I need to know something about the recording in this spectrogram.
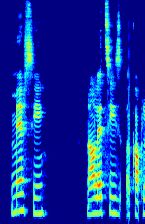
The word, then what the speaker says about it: merci: C in front of E is pronounced S. So fiancé or merci, merci.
